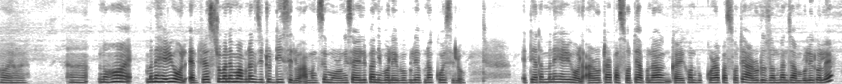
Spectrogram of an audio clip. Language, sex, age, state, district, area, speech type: Assamese, female, 18-30, Assam, Golaghat, urban, spontaneous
